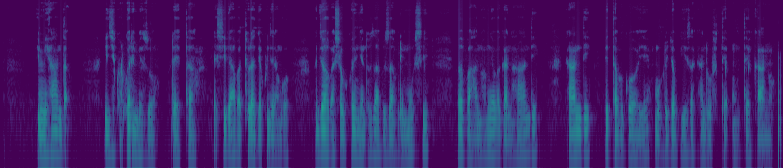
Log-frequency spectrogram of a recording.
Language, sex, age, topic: Kinyarwanda, male, 25-35, government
